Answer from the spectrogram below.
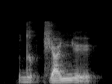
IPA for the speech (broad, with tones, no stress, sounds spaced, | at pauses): d ʊ˦ ʔ t͡ɕ ä˨ ɲ ḛ˦˨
